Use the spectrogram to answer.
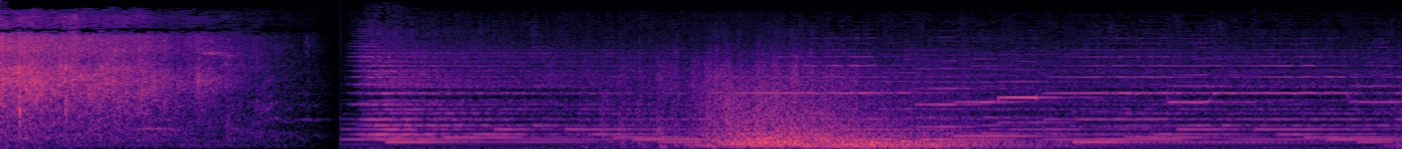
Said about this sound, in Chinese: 让我们再来欢迎下一位，这位去年也参加过选拔的小丑鱼球球，今天再次莅临现场比赛，我们掌声欢迎他！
